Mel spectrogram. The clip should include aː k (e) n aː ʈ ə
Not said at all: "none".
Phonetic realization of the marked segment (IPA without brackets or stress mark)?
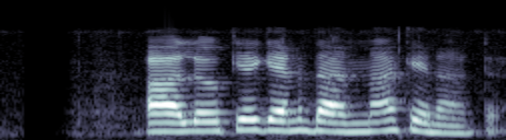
e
